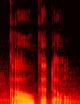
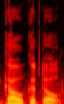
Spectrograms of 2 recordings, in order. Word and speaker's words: Gal Gadot: She is probably with exactly Gal Gadot, but it's like it's a T at the end, but like a soft T.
